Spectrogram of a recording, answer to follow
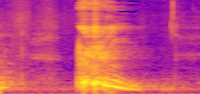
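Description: A man clears his throat once, about a second in: a short rasping sound that drops in pitch.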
